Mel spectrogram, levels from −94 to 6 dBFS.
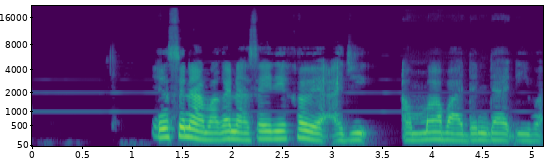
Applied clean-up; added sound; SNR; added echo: classical method log-MMSE.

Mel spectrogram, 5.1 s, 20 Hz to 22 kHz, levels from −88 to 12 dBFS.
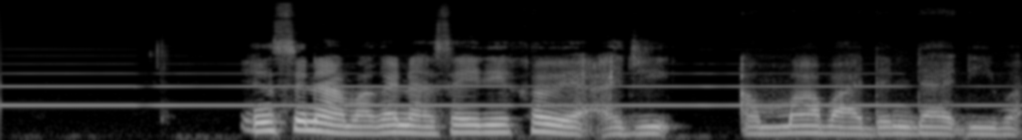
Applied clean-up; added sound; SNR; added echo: none; Wind instrument, woodwind instrument; 15 dB; none.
